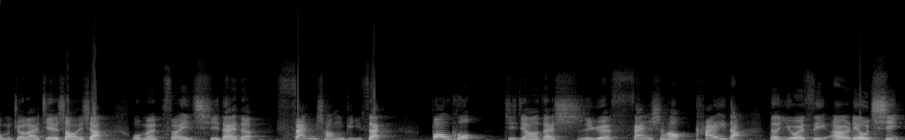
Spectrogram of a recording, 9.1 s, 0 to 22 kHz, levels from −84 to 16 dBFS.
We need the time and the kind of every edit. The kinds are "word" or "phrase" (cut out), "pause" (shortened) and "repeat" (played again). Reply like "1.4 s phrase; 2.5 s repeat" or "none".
none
